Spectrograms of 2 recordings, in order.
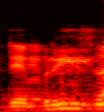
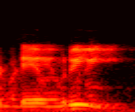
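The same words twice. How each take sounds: First: "ডেব্রিজ" said deb-reez, with a final z; sounded S in debris. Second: "ডেব্রি" said deb-ree, open ending; silent S in debris. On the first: Teacher shows how we say debris, final S sounded. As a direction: end "ডেব্রিজ" on a buzzing z. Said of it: "ডেব্রিজ আমরা বলি". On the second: Teacher corrects debris, final S silent. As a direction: end "ডেব্রি" on ee, no z. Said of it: "কিন্তু উচ্চারণ হবে ডেব্রি". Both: Shown as a demonstration.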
